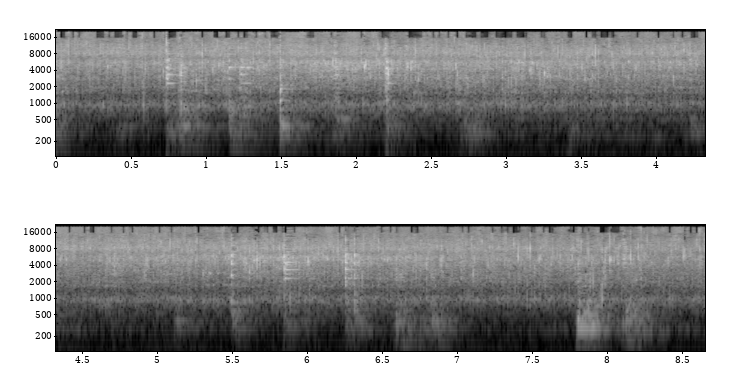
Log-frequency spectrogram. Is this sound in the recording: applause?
no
